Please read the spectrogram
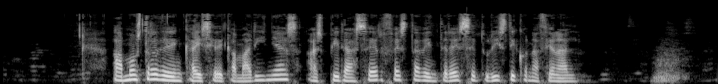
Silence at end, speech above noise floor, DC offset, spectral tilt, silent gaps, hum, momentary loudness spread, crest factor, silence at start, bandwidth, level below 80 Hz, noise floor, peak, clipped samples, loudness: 0.4 s; 39 dB; under 0.1%; -4.5 dB/octave; none; none; 20 LU; 14 dB; 0.8 s; 11.5 kHz; -48 dBFS; -52 dBFS; 0 dBFS; under 0.1%; -13 LUFS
